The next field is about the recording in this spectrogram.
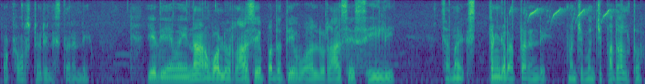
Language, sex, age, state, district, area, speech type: Telugu, male, 45-60, Andhra Pradesh, Bapatla, rural, spontaneous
